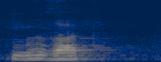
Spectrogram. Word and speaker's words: Muzot: I have to say a word about that because this little castle tower that Rilke lived in Muzot, that's how he pronounced it, Muzot, had no central heating.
